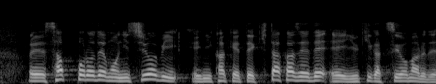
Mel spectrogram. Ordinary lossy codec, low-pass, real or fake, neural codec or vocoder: none; 7.2 kHz; real; none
